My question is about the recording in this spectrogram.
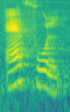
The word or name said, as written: ErpHol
